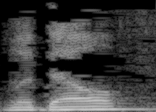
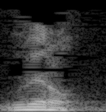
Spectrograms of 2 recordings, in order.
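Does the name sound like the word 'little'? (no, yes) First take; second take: no; yes. First: The name does not sound like 'little'. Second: The name sounds like the word 'little'. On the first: The speaker calls it wrong. "Some pronounce it Liddell or Liddell" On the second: The speaker calls it right. "It's little"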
